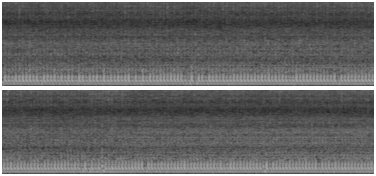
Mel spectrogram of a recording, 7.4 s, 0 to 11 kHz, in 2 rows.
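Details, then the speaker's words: Ridgid 5700 generator's Yamaha MZ300 engine after the seize and repairs. A steady, even single-cylinder beat at constant speed with no misfires or knocks shows it runs well. However, the generator produces no power output, with the stator and rotor still to be tested. "the good news is the engine runs, it sounds quite good, but now we don't have power."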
